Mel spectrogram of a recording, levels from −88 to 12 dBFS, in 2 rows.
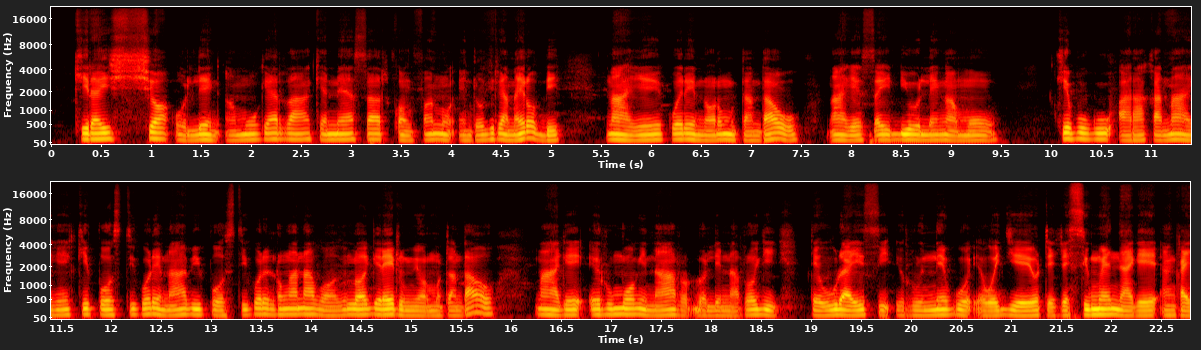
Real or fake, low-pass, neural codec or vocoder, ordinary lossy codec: fake; none; codec, 44.1 kHz, 7.8 kbps, Pupu-Codec; none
